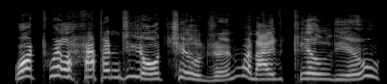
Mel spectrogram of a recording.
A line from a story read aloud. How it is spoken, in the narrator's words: taunted Bellatrix, as mad as her master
